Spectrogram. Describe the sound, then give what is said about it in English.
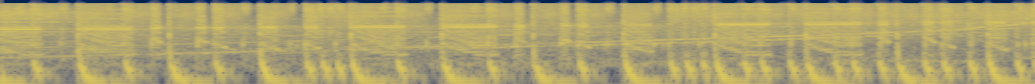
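Loud, heavily distorted electronic music pounds along with a fast, steady beat, gritty saturated layers, and a rising synth sweep, with no voices. “I said more distortion.”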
